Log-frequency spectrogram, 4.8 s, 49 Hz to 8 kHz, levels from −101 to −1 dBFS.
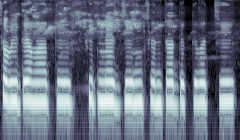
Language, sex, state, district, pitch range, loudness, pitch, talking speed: Bengali, female, West Bengal, Cooch Behar, 195-205 Hz, -15 LUFS, 200 Hz, 100 wpm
